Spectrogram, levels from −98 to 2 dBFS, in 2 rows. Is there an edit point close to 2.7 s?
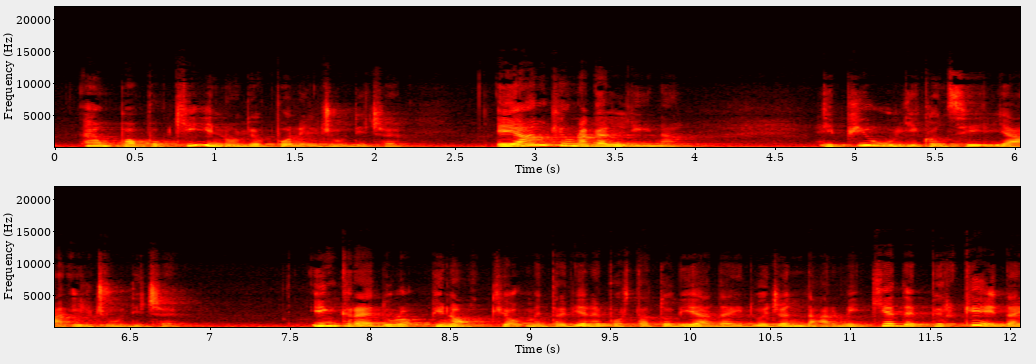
no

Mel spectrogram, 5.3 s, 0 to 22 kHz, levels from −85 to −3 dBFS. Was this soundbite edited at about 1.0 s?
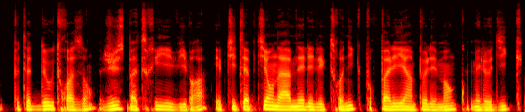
yes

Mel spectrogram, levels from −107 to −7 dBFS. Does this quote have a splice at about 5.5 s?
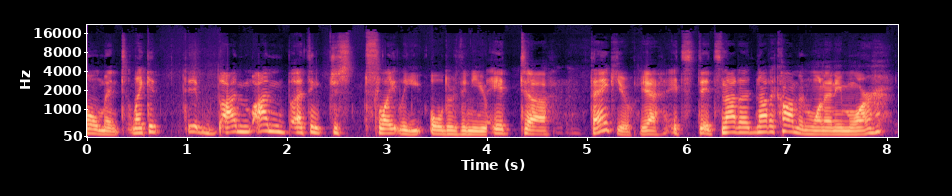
no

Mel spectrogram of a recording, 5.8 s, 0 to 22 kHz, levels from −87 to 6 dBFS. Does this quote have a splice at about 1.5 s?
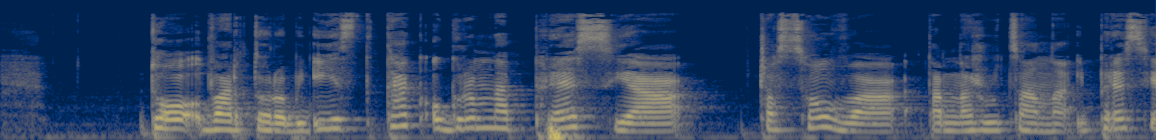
yes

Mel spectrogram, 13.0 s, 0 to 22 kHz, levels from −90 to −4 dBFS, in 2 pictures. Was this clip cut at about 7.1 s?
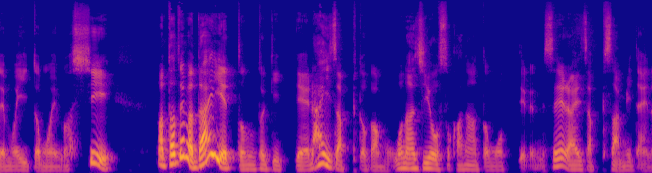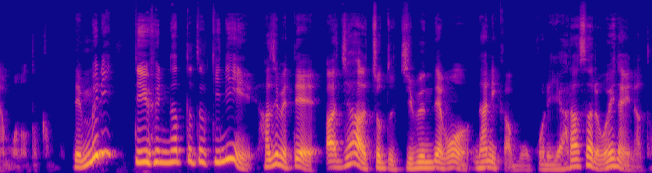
yes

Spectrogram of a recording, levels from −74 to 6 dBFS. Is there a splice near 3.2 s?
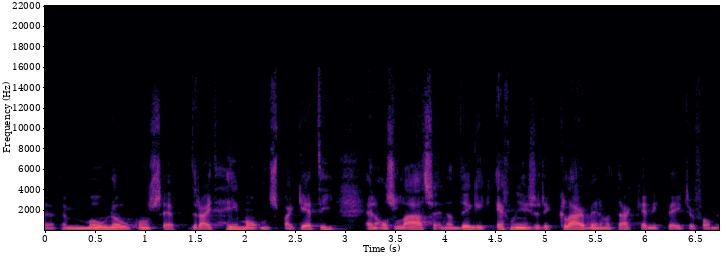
yes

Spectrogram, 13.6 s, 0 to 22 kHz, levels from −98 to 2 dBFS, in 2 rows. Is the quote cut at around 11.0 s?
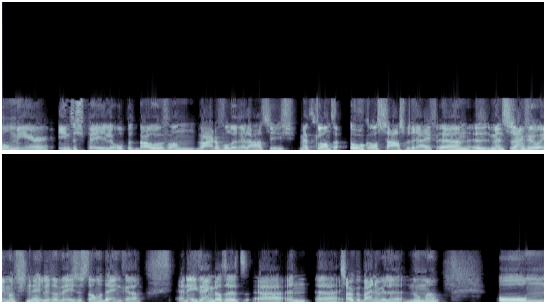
yes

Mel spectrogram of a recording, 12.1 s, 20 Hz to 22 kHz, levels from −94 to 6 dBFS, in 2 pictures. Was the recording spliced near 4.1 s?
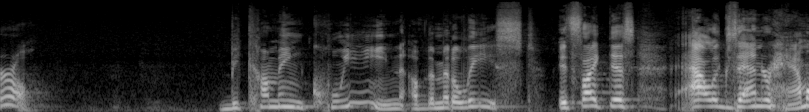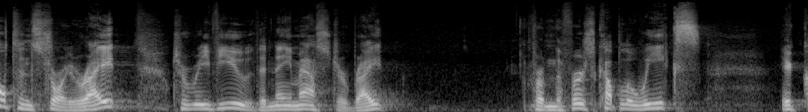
yes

